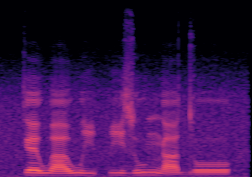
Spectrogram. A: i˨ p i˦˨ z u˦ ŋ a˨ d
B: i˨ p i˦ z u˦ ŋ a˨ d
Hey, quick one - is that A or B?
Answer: A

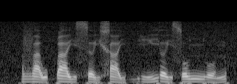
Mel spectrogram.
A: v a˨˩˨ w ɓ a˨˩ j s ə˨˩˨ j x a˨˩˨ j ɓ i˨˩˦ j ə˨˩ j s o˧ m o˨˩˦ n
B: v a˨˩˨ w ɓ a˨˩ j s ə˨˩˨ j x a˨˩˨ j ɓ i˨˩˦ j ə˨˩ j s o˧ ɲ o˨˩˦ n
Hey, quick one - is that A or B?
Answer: B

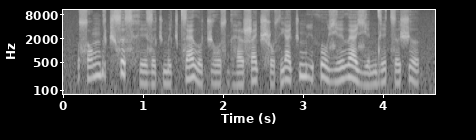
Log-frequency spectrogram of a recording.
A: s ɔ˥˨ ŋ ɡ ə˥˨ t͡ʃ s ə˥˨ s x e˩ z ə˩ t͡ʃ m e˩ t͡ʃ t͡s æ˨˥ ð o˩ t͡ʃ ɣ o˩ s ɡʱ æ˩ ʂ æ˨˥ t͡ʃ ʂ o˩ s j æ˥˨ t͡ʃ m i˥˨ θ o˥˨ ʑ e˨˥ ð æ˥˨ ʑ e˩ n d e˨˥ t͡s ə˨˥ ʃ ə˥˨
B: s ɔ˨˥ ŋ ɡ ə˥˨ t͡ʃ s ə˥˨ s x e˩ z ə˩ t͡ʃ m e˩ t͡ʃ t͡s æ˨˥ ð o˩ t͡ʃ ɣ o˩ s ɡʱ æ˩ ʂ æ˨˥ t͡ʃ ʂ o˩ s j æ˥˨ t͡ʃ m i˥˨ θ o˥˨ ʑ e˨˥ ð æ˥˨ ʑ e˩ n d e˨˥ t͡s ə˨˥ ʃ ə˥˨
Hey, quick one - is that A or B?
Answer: B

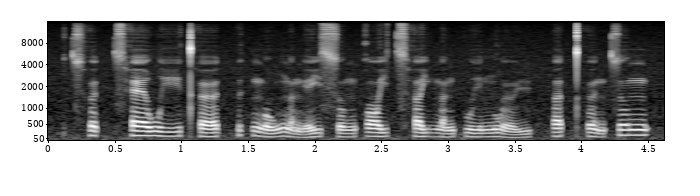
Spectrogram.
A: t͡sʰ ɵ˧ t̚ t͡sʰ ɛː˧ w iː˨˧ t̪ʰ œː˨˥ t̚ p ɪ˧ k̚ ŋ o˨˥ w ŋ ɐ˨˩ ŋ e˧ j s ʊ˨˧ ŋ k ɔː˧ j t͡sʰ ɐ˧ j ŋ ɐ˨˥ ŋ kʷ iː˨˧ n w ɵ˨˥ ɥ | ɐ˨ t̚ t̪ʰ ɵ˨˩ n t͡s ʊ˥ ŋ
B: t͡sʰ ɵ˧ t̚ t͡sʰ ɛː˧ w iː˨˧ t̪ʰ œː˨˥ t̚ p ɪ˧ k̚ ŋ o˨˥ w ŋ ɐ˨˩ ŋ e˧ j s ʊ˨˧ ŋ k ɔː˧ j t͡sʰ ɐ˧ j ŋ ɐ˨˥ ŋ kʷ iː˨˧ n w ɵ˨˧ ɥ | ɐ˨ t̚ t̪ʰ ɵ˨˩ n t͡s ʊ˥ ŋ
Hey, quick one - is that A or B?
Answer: B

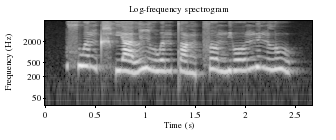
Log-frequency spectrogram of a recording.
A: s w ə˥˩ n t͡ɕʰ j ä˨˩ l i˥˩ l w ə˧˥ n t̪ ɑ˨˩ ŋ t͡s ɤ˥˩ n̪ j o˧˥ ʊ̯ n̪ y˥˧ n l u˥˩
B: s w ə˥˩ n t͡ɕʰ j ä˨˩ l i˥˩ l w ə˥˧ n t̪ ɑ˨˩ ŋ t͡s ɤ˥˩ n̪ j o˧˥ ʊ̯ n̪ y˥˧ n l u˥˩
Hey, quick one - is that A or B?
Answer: A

